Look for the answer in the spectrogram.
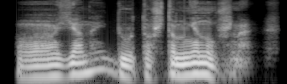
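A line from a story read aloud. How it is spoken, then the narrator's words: Whispered through teeth. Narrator (Russian): шептала сквозь зубы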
